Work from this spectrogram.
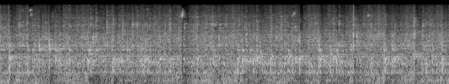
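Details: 2000 Honda Civic at idle with a metallic, coin-like, loose irregular rattle and knock; catalytic converter or exhaust knocking.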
